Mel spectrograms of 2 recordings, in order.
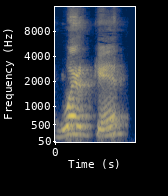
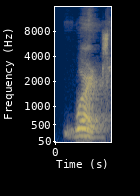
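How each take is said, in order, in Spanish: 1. Se dice como una sílaba separada 'ed'. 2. Se dice como un sonido T corto. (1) "lo pueden pronunciar de manera incorrecta" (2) "la pronunciación es T"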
